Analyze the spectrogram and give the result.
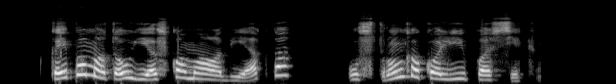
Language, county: Lithuanian, Alytus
